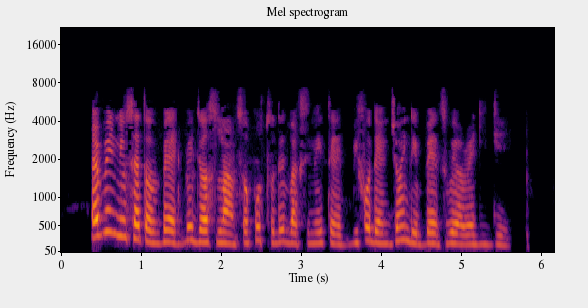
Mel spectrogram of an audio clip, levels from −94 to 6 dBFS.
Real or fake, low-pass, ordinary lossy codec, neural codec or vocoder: fake; 7.2 kHz; MP3, 32 kbps; codec, 16 kHz, 6 kbps, DAC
